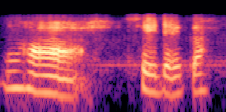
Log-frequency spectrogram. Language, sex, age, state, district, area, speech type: Odia, female, 45-60, Odisha, Kandhamal, rural, conversation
